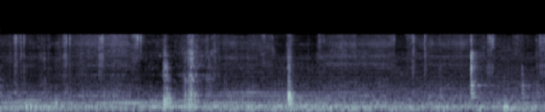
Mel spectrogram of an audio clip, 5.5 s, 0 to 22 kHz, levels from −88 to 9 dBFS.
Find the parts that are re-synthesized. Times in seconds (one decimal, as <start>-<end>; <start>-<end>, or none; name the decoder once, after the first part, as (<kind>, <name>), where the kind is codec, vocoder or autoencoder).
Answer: 1.4-2.1 (vocoder, HiFi-GAN)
